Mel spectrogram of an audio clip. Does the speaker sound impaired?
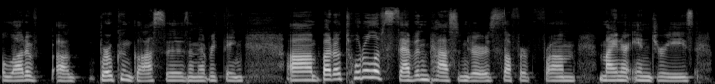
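No.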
